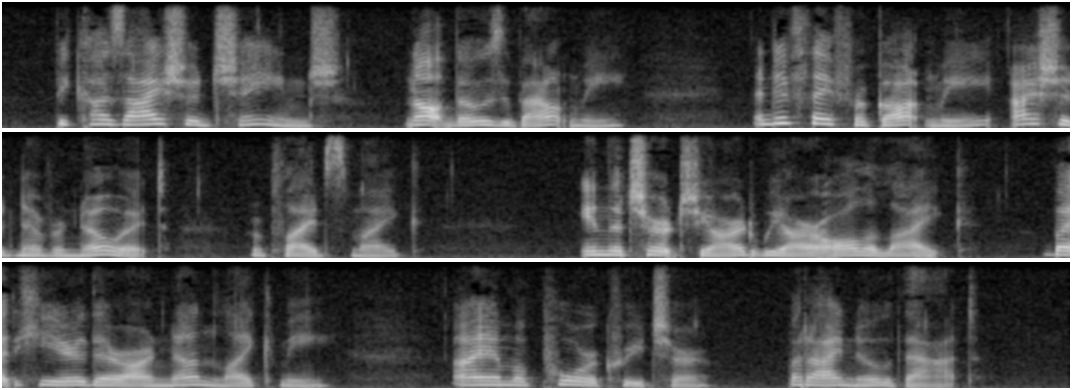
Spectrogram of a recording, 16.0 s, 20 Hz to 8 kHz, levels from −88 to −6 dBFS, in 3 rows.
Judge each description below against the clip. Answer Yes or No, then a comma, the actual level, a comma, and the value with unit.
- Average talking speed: Yes, average, 160 wpm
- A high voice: Yes, high, 210 Hz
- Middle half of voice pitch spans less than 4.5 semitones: No, average, 4.9 semitones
